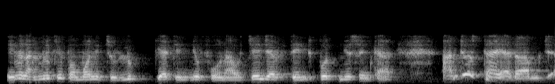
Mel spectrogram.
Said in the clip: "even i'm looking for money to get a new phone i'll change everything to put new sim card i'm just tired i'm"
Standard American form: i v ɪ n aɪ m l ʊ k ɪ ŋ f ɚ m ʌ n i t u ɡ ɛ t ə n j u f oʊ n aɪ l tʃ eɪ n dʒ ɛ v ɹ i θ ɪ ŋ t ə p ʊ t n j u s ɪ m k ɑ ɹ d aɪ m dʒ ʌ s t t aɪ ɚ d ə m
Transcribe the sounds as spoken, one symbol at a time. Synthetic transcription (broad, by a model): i v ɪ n aɪ m l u k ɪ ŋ f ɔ m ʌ n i t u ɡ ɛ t ə n j u f oʊ n aɪ w tʃ eɪ n dʒ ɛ v ɹ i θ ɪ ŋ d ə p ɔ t n j u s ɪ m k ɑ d aɪ m dʒ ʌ s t t aɪ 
